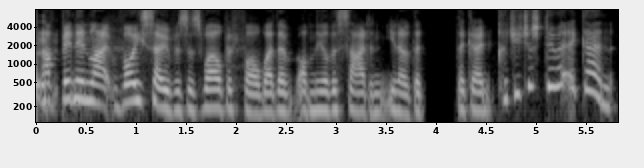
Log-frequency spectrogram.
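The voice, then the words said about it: Northern English accent. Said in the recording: “you know that they just mean Northern ... you just mean my accent”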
